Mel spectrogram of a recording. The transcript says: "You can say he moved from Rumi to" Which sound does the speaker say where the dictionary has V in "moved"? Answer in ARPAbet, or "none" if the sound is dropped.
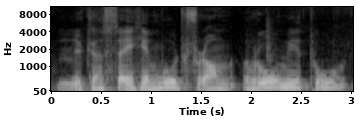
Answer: none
